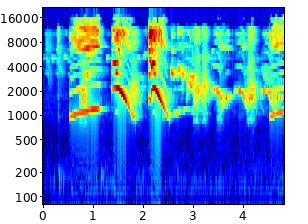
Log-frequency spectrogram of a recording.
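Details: Song of a black-throated laughingthrush meant to get other birds singing: long rising whistles, then two sharply falling slurred notes, followed by softer wavering phrases with a faint hum beneath.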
